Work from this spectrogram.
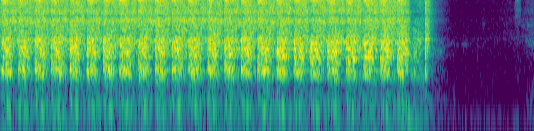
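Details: Mitsubishi Conquest turbo swap on MegaSquirt, first start attempt: even cranking at about four pulses per second for five seconds, never catches; ECU showed no RPM sync, likely no fuel delivery with fuel pump relay unplugged and pump not heard.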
